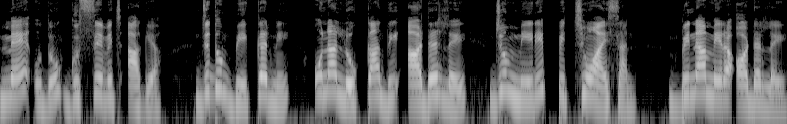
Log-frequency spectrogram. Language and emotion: Punjabi, angry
